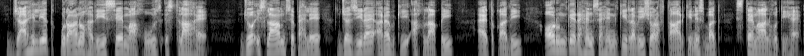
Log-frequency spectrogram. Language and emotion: Urdu, neutral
